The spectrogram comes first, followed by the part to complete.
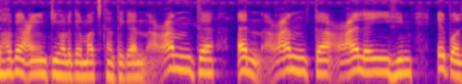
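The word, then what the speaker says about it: أنعمت: আমতা বলে বলতে হবে আইনটি হলকের মাঝখান থেকে আনমতা আনতা আলাইহিম এরপরে যে মারাত্মক লেভেলের ভুলটি করে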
